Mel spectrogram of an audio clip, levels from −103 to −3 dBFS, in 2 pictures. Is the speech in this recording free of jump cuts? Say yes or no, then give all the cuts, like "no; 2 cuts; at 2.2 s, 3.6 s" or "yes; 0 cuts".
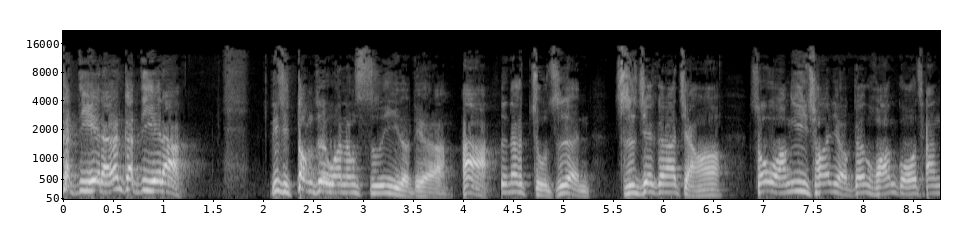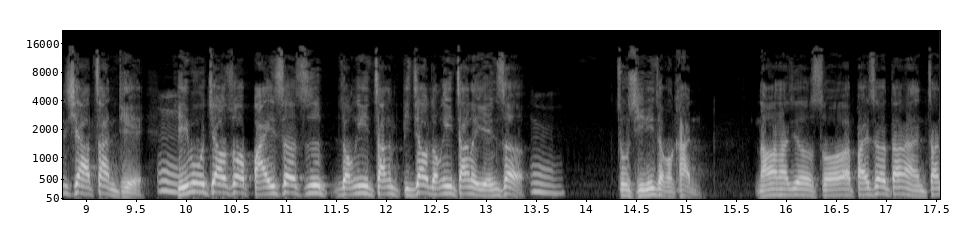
no; 1 cut; at 4.4 s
